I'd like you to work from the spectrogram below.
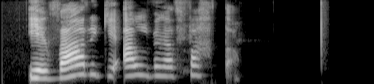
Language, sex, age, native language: Icelandic, female, 18-19, Icelandic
